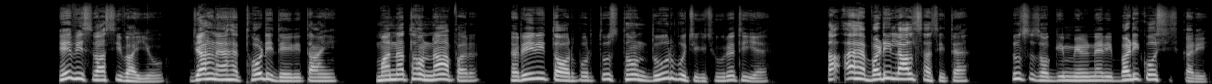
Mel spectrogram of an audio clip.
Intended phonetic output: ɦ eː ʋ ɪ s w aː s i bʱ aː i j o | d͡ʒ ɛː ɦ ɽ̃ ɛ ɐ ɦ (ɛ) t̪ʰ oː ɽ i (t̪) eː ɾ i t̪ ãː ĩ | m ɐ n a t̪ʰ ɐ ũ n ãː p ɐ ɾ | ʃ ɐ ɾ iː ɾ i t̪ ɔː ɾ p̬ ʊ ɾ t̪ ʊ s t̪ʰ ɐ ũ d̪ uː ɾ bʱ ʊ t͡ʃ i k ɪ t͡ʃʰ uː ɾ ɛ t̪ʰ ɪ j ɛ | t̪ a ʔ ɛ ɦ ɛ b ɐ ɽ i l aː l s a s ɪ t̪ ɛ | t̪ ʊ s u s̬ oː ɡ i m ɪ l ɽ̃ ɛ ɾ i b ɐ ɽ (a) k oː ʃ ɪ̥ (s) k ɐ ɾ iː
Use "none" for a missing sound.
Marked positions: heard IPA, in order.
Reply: ɛ, d̪, i, ʃ

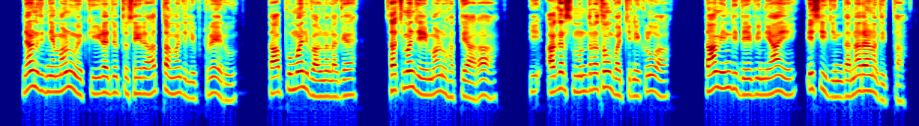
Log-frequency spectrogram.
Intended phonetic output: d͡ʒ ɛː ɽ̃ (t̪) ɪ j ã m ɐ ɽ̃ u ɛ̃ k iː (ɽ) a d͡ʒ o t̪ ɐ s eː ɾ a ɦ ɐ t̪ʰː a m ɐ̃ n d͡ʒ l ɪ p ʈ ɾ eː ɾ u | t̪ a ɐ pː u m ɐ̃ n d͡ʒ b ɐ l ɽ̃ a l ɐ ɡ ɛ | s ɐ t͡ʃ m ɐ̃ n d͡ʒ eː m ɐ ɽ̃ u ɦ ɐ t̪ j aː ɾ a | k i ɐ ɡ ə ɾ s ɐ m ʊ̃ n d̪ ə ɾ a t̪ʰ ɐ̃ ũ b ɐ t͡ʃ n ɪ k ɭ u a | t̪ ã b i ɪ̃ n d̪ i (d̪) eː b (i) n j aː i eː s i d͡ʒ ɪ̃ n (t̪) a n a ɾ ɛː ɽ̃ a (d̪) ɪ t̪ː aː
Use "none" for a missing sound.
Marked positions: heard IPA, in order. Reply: t̪, ɽ, d̪, i, d̪, d̪

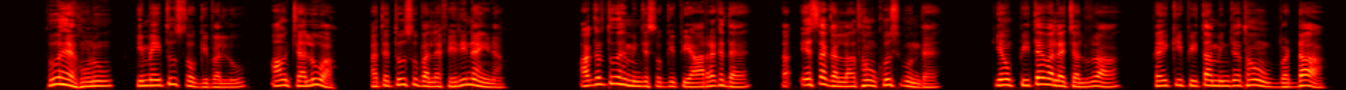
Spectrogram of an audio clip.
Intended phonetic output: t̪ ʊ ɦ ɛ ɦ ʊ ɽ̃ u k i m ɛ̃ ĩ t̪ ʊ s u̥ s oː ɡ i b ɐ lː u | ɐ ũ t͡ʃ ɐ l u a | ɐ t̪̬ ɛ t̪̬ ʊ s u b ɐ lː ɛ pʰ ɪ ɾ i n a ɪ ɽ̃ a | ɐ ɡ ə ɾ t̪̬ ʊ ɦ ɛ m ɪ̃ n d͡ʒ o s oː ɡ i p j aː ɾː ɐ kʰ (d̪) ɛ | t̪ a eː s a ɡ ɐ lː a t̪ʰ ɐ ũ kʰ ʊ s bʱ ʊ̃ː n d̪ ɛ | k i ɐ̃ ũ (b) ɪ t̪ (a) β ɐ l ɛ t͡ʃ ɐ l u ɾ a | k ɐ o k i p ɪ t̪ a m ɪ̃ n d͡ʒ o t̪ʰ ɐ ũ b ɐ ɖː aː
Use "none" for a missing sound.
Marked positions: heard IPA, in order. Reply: d̪, p, ɛ

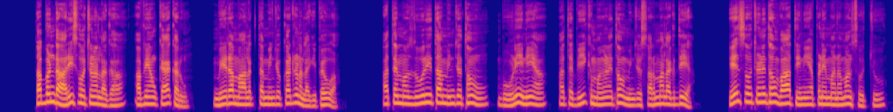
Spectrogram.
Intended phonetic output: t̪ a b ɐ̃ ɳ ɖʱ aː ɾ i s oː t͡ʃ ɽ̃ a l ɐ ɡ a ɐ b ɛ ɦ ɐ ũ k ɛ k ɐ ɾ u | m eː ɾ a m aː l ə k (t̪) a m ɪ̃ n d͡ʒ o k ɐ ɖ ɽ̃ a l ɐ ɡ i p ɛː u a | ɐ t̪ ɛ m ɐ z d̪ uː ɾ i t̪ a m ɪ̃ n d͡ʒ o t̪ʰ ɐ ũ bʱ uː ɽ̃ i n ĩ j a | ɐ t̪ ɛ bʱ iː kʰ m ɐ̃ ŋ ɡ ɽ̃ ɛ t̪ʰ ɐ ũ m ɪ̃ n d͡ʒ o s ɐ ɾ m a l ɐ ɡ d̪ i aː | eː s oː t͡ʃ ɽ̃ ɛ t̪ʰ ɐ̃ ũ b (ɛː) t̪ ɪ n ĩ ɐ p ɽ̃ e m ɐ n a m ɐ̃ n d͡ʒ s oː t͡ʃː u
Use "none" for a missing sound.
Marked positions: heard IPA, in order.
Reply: t̪, aː

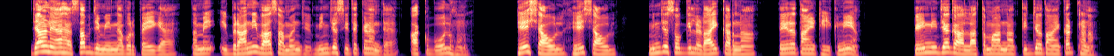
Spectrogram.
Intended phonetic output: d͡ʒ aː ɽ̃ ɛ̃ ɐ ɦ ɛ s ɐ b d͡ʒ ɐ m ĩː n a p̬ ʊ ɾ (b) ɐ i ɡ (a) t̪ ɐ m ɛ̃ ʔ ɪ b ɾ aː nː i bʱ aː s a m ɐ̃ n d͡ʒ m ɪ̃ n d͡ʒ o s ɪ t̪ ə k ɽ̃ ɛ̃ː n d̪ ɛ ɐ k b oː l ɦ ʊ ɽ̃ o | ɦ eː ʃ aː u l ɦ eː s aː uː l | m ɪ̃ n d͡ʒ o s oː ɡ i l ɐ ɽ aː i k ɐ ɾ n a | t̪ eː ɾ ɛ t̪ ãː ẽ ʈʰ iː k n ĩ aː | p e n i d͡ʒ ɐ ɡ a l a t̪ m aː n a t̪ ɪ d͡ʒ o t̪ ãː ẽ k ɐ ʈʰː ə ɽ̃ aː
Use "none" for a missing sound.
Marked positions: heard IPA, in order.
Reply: p, ɛ

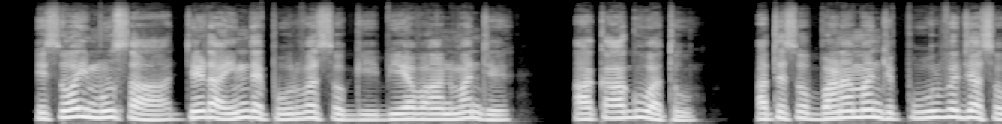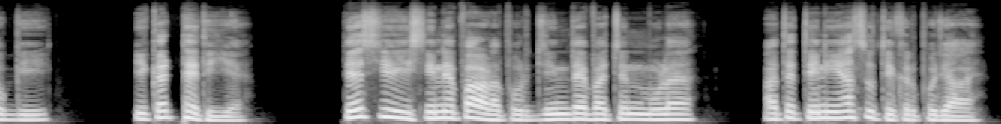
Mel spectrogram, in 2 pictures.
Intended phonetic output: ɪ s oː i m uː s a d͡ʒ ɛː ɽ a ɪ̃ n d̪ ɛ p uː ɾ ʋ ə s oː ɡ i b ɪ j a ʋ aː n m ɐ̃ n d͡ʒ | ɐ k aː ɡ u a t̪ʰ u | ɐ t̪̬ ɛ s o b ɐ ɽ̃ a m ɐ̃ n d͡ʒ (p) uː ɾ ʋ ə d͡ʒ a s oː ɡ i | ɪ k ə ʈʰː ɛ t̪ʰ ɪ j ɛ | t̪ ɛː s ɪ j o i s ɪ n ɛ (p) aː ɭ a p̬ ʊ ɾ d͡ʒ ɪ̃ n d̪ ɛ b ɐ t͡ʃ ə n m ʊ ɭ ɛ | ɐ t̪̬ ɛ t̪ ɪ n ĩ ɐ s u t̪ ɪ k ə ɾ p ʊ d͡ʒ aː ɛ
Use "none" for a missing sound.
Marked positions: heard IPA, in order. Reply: p, p

